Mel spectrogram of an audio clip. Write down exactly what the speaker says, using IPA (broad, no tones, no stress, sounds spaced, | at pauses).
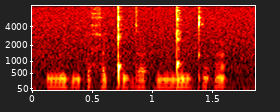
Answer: lː i ɡ ɐ̃ f ɨ ħ e ǃ ʉ ɡ a | i ŋ͡ǃ ɨː kʼ ɐ̃ ʔ ã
